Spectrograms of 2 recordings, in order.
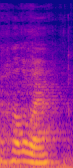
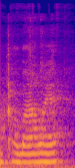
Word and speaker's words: halwa: It is similar to halwa or halawa, however you want to pronounce it.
